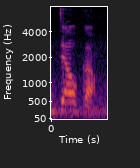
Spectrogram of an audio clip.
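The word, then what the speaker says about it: Delcambre: say i looked online and they pronounced it del cambre we spoke to the locals the locals say delco so i'm going to go with the locals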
